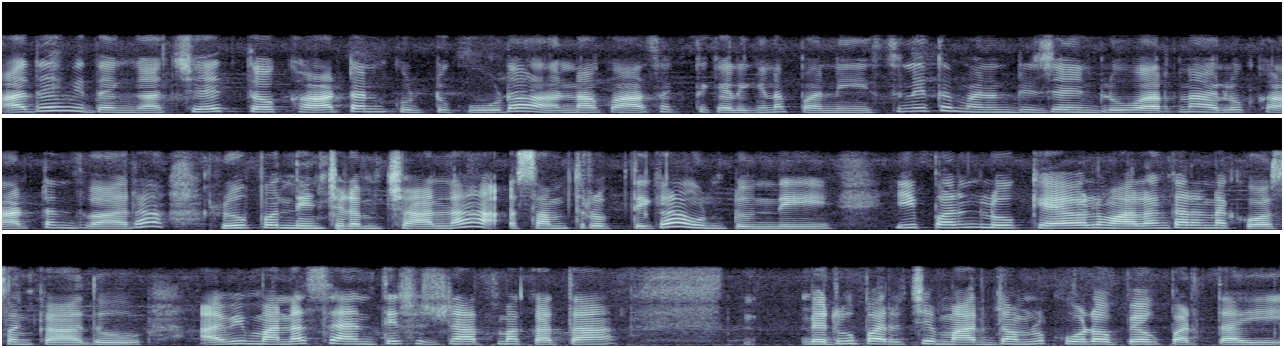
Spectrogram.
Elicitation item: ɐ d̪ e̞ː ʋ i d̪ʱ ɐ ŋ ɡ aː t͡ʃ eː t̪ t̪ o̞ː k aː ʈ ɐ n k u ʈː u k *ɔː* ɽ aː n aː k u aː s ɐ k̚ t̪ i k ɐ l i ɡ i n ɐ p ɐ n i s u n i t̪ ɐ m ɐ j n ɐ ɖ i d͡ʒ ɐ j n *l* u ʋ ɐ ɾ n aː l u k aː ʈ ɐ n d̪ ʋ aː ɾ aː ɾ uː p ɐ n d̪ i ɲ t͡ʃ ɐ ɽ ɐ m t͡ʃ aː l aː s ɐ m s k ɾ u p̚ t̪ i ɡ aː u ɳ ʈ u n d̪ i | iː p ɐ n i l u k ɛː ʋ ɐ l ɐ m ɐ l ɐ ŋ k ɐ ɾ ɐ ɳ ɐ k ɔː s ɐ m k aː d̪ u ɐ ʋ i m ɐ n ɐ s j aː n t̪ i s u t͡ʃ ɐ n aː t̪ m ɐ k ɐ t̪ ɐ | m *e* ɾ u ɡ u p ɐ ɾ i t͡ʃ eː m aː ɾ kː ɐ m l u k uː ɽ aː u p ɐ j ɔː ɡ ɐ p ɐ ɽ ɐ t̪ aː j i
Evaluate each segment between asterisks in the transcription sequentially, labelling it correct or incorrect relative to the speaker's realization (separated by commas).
incorrect, correct, correct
